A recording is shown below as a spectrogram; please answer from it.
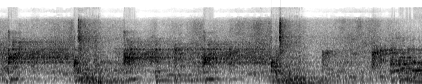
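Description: Surf-rock band playing live and loud: heavy accented drum-kit hits, about seven in four seconds, over electric guitar.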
